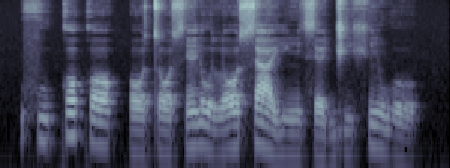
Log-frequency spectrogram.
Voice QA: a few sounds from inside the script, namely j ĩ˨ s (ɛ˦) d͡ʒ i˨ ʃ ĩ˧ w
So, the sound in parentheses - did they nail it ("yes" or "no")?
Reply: no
